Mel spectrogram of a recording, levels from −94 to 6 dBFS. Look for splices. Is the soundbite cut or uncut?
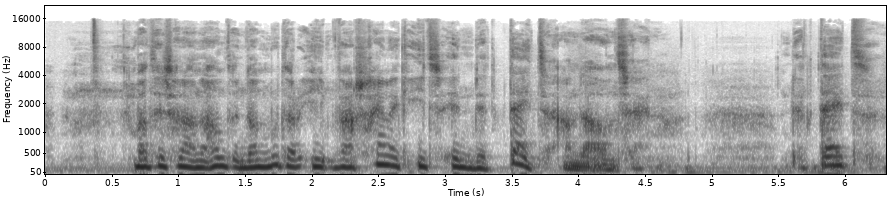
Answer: uncut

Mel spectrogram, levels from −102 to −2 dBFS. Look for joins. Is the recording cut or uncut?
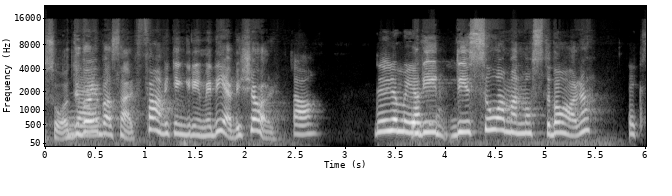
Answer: uncut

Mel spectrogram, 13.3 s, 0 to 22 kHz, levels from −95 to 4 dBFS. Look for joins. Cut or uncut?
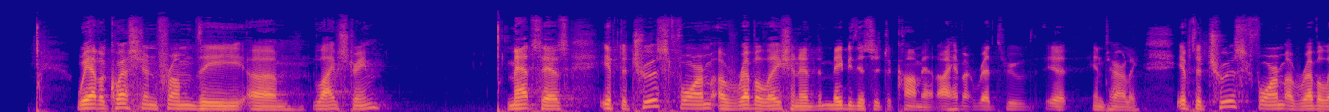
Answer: cut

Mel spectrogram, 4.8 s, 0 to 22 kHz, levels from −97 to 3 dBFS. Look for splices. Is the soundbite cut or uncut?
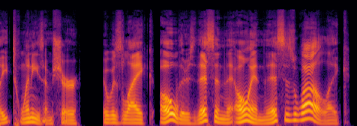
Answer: cut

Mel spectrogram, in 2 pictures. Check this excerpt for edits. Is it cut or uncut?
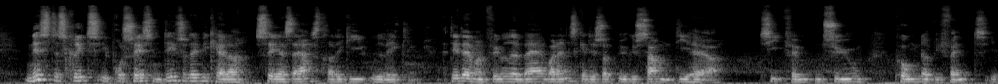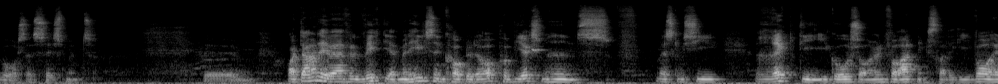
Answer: uncut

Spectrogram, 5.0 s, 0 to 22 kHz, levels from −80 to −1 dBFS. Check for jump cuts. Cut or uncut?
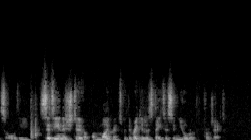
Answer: uncut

